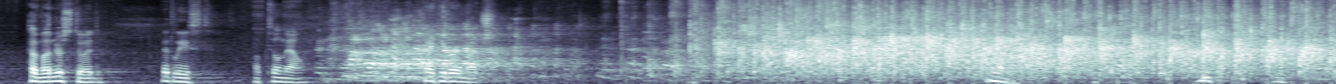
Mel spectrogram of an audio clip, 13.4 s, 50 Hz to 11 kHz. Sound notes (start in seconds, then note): 6.2 applause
